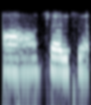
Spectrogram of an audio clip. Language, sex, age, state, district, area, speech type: Tamil, female, 45-60, Tamil Nadu, Thoothukudi, rural, conversation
